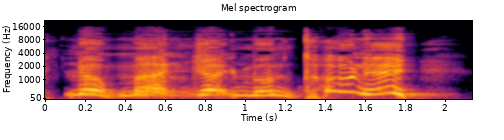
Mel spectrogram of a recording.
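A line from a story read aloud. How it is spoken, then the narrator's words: Roaring. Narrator (Italian): avrebbe ruggito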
